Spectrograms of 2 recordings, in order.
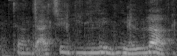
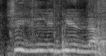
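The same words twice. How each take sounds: First: Said in the usual way. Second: Higher and louder, pushing the question; louder repeat. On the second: Acted. Owner asking the dog again whether Dad should leave her alone, louder.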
